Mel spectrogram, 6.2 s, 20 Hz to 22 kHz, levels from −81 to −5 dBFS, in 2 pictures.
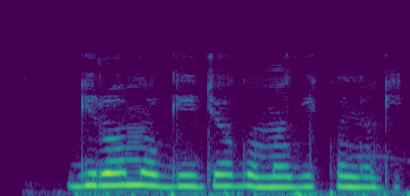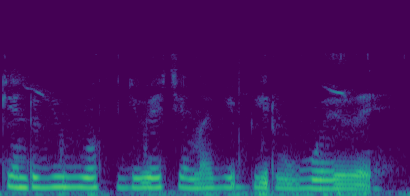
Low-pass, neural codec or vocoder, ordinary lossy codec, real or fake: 7.2 kHz; none; AAC, 32 kbps; real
